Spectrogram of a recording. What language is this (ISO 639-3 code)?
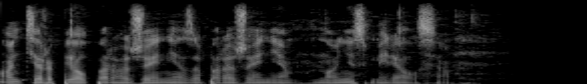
rus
